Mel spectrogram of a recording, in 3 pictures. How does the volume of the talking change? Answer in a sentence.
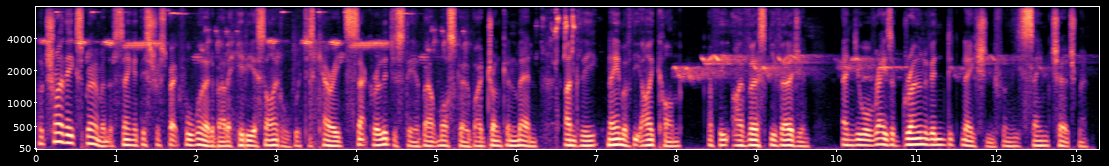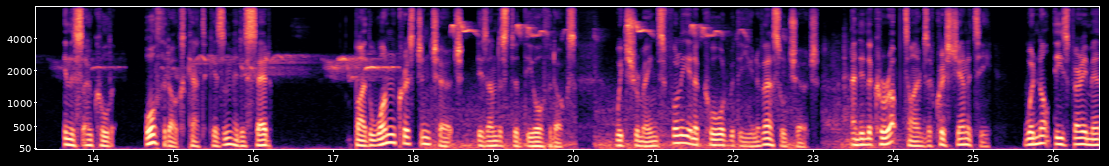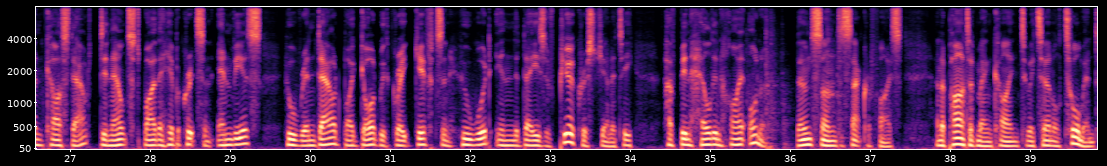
The volume of the talking stays about the same.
